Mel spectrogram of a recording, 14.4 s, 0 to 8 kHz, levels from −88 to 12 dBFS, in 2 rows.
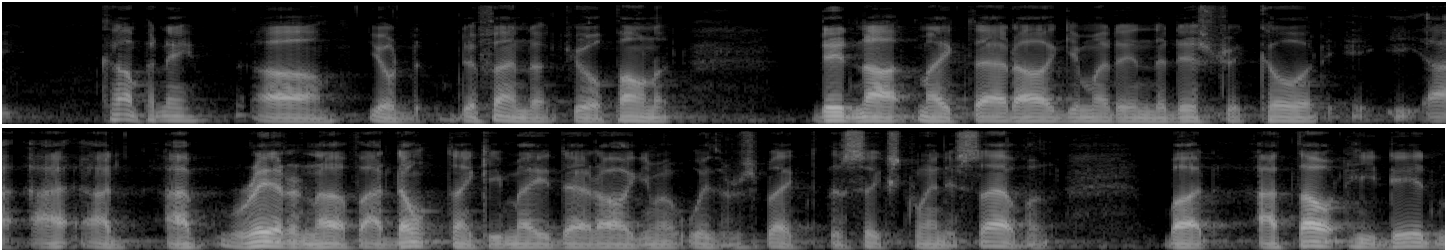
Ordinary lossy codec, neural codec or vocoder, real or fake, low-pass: Opus, 64 kbps; none; real; 7.2 kHz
